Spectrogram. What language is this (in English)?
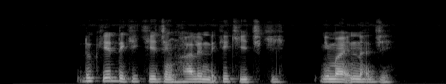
Hausa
